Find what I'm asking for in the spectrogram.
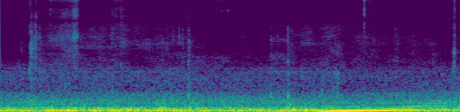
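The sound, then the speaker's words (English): Deep, steady engine rumble from a big transfer truck on a highway, dense and low throughout, swelling louder for about a second near the end before easing back. “Got somebody blocking the highway, a big transfer truck out in the middle of two lanes.”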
